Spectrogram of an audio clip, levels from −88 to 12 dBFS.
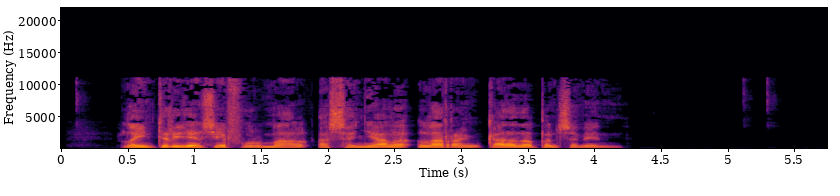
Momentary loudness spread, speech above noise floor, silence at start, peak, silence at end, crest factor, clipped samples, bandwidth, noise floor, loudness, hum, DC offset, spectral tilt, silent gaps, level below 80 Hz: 9 LU; 66 dB; 0.45 s; -2 dBFS; 1.55 s; 20 dB; under 0.1%; 11.5 kHz; -86 dBFS; -20 LUFS; none; under 0.1%; -4.5 dB/octave; none; -66 dBFS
